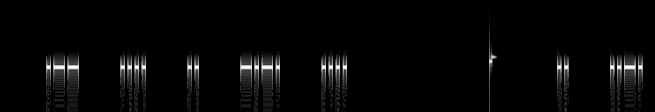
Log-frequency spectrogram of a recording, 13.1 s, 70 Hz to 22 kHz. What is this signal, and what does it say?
Morse code, heard as a keyed tone, about 17 wpm, spaced as for 8 wpm, 700 Hz. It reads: WHICH IF
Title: 4x Character Spacing - Top 100 Words - 17wpm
